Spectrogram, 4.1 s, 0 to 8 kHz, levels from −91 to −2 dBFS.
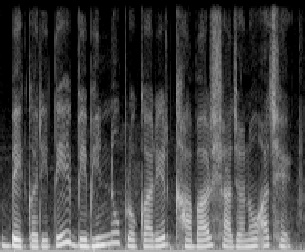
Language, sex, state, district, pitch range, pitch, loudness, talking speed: Bengali, female, Assam, Kamrup Metropolitan, 195-230 Hz, 210 Hz, -19 LUFS, 90 wpm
